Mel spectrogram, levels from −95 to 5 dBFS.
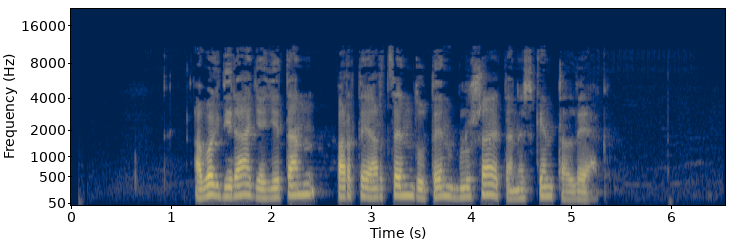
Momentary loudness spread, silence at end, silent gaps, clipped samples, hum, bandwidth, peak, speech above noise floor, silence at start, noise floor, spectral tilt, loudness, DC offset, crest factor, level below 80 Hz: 8 LU; 1.3 s; none; under 0.1%; none; 11.5 kHz; -4 dBFS; 47 dB; 1.25 s; -71 dBFS; -6 dB/octave; -25 LUFS; under 0.1%; 22 dB; -72 dBFS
